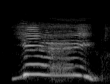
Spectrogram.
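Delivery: high, loud happy yay; excited little cheer; delighted cheer. Real, not acted. Finds more pieces.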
